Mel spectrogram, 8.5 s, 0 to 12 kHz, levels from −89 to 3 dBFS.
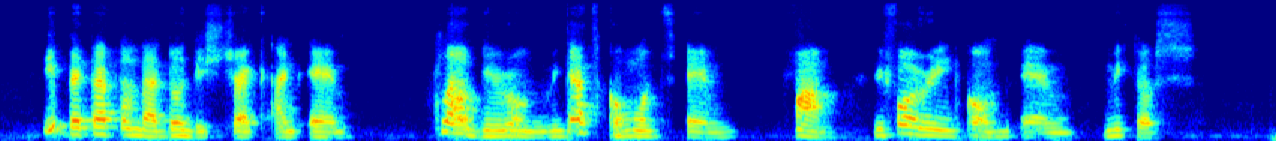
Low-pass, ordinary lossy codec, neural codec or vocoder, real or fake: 10.8 kHz; Opus, 32 kbps; codec, 44.1 kHz, 2.6 kbps, DAC; fake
